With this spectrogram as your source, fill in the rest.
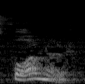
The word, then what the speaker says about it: foreigner: In all these words, letter G is silent, like foreigner, not foreigner, it's foreigner.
